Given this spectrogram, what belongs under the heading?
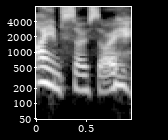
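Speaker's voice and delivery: put-on apologetic tone. Retelling how people who stop them in the supermarket apologize: imitating an apologetic stranger. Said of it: "people are really apologetic".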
